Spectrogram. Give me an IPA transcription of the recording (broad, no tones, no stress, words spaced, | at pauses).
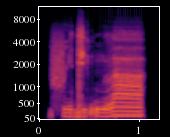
fidjḭnla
